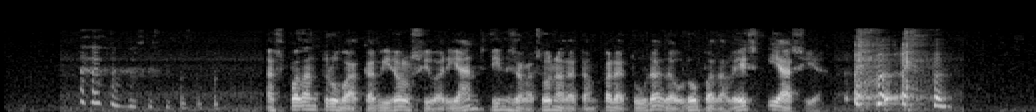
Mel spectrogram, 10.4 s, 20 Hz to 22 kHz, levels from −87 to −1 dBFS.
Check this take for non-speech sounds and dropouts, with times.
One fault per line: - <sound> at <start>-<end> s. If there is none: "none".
- laugh at 0.8-2.3 s
- cough at 8.4-9.5 s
